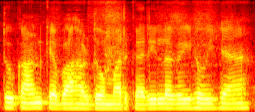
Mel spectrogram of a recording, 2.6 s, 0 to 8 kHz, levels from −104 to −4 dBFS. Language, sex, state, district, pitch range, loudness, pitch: Hindi, male, Jharkhand, Palamu, 115-125 Hz, -16 LUFS, 120 Hz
